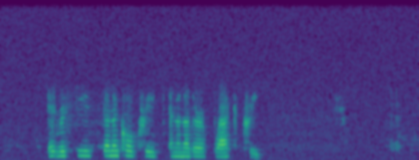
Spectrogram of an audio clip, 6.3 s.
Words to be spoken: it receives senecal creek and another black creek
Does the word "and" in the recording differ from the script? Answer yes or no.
no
